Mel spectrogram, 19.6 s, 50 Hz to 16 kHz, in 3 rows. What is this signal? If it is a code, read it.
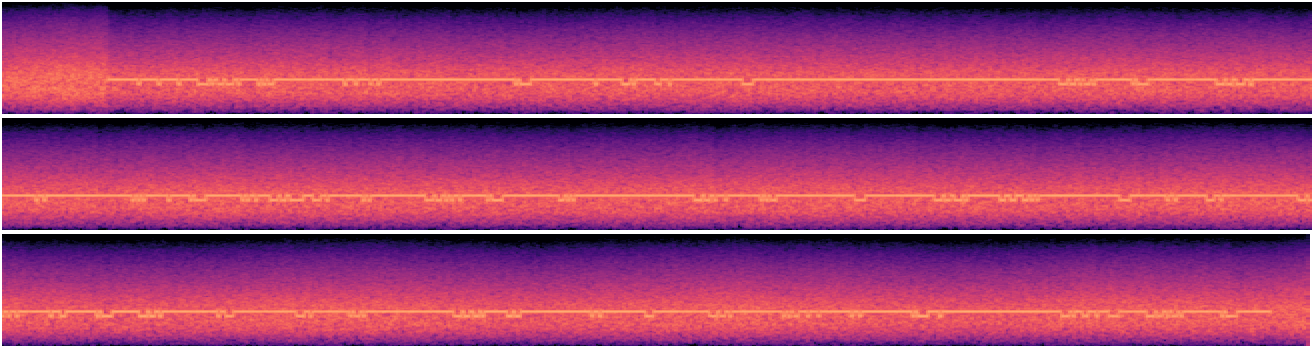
RTTY (75 baud, 170 Hz shift), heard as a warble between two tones, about 1110 Hz centre, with radio static and a narrow filter. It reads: SQ3HCO DE N6EF TNX FER QSO HIRO, 73 AND GL. SQ3HCO DE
